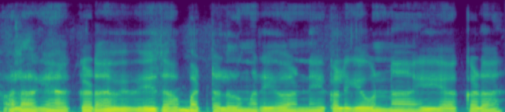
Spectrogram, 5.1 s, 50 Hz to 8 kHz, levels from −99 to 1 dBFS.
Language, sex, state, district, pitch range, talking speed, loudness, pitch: Telugu, male, Andhra Pradesh, Sri Satya Sai, 95-105 Hz, 105 wpm, -14 LUFS, 100 Hz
